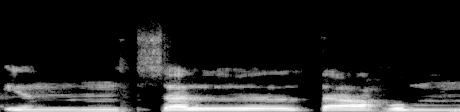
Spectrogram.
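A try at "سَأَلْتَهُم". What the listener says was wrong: Bukan sal tapi sa'al tahum. Humnya ditahan. Sa'al tahum man.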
